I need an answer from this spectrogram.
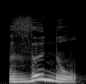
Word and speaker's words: venons: Nous venons. Okay, so final S not pronounced, and then remember that you pronounce this like a the. Venons. Okay, O-N in your nose, on.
